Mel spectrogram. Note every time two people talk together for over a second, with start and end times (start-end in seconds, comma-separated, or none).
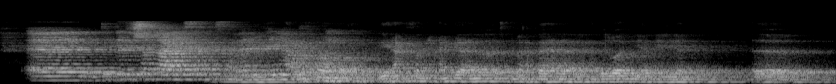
2.1-3.4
